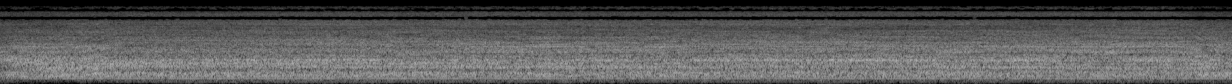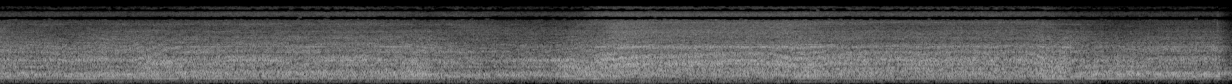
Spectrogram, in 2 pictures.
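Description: Handheld hair dryer running on high: a steady rush of air over a low motor hum, cutting off at the very end.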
